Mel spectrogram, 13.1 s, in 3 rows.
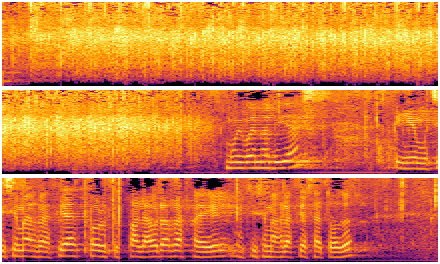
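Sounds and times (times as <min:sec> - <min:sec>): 
audience applause: 0:00.0 - 0:06.6
speech: 0:06.6 - 0:07.7, 0:08.3 - 0:12.4.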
